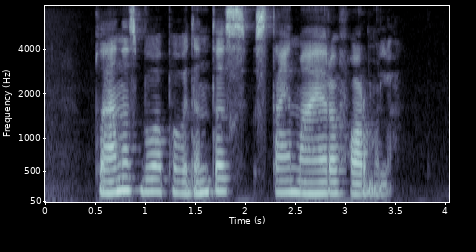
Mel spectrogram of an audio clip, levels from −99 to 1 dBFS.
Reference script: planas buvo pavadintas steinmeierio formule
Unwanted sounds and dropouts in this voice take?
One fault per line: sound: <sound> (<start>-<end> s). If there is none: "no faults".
no faults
